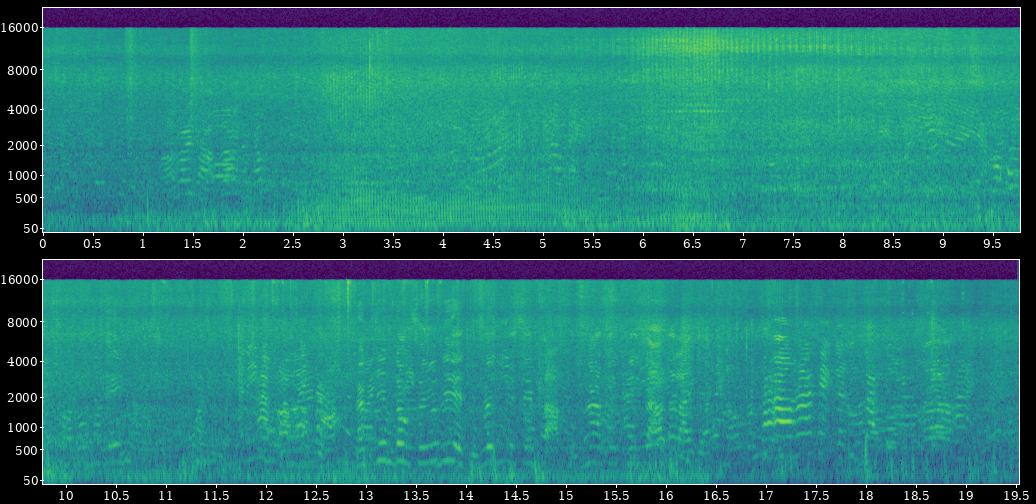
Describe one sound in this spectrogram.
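A crowd of men and women chatters nearby, outdoors.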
